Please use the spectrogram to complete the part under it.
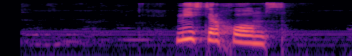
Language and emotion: Russian, neutral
